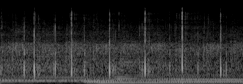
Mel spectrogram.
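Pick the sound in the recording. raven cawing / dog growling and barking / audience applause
audience applause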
